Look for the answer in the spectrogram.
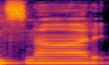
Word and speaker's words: Snod: My name is Ryan Snod. It rhymes with odd, and you're watching and listening to the Rhymes with Odd podcast.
